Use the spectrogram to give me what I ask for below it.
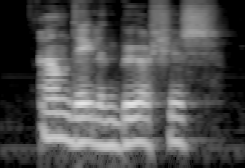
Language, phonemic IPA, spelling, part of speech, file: Dutch, /ˈandelə(n)ˌbørsjəs/, aandelenbeursjes, noun, Nl-aandelenbeursjes.ogg
- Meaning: plural of aandelenbeursje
